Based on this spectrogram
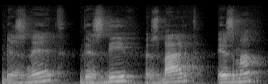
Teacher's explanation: Esta S és sonora perquè va seguida d'una consonant sonora.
